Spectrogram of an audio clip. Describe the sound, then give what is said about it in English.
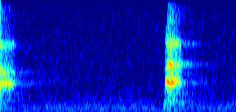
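A male puppy gives two short, high-pitched barks about a second and a half apart, with near silence between them and no talking. “I think that puppy wants to help.”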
